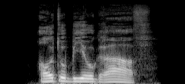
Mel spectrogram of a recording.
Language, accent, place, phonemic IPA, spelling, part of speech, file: German, Germany, Berlin, /aʊ̯tobioˈɡʁaːf/, Autobiograf, noun, De-Autobiograf.ogg
- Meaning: autobiographer (male or of unspecified gender)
